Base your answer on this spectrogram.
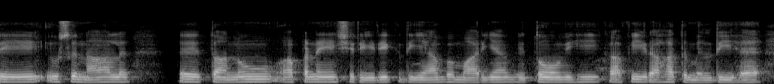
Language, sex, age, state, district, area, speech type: Punjabi, male, 45-60, Punjab, Jalandhar, urban, spontaneous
